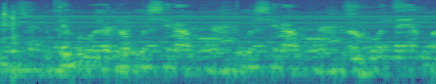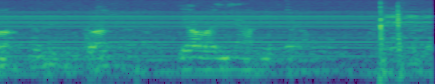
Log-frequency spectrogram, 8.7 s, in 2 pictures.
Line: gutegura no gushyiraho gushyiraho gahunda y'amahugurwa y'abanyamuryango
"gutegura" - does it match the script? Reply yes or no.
yes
